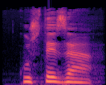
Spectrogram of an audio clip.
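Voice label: "custeza", Vernazzese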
